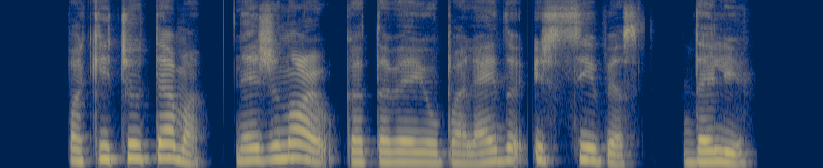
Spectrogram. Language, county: Lithuanian, Alytus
